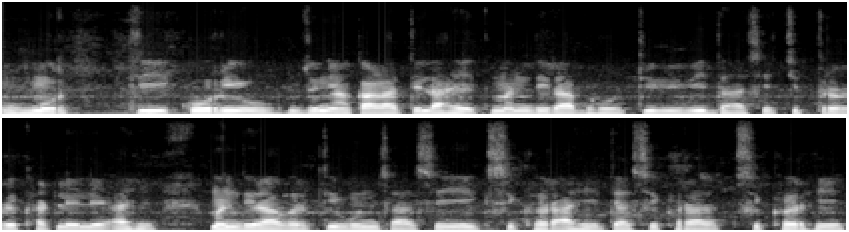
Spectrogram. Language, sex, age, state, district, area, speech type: Marathi, male, 18-30, Maharashtra, Osmanabad, rural, spontaneous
